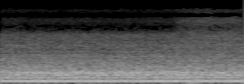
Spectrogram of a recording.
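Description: A steady low hum with a faint hiss under it, unchanging throughout: the background drone of the room, such as a fan or mains hum.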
